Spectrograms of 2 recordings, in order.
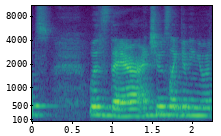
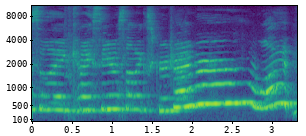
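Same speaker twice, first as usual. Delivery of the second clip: higher-pitched imitation of puzzled family; mock puzzled relative; 9 semitones higher, 4 dB louder than usual. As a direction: put on a high, questioning relative's voice. Family's reaction acted in story.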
